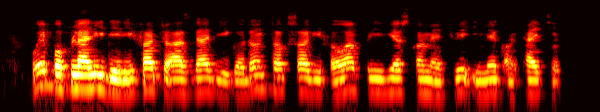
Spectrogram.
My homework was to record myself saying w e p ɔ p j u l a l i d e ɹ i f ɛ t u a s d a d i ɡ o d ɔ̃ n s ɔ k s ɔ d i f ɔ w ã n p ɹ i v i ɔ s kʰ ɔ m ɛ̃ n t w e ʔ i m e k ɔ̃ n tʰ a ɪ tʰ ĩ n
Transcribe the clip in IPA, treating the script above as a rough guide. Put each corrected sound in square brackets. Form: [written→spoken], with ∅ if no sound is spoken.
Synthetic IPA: w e p ɔ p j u l a l i d e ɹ i f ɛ t u a s d a d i ɡ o d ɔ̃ n [s→t] ɔ k s ɔ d i f ɔ w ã n p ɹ i v i ɔ s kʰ ɔ m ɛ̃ n t w e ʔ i m e k ɔ̃ n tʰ a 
